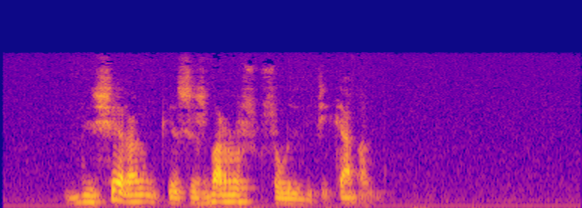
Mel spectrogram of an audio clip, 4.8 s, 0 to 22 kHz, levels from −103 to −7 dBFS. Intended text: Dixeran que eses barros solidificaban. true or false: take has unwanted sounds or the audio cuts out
false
